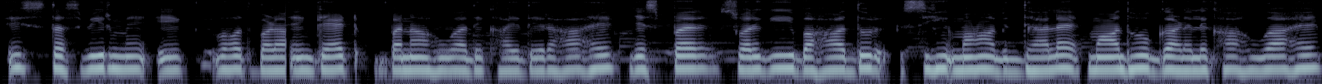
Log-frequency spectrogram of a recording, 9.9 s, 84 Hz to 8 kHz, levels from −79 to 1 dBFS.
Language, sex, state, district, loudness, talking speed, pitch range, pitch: Hindi, female, Uttar Pradesh, Jalaun, -31 LUFS, 140 wpm, 180-190 Hz, 185 Hz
